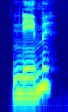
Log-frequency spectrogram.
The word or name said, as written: nemme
